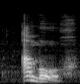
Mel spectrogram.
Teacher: a palavra amor tem um acento tônico na última sílaba. Mor, amor, mais forte.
